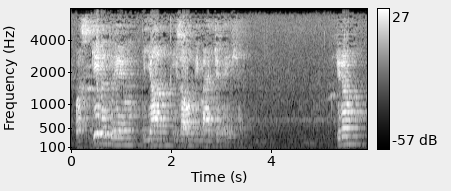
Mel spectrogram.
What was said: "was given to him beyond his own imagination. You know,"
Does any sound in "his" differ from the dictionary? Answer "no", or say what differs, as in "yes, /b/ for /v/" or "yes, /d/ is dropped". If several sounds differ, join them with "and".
no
